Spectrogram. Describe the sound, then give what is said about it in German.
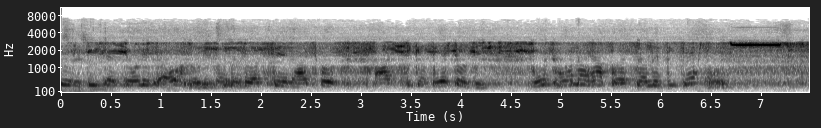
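Two amateur radio transmissions collide, doubling each other, with muffled, band-limited voices talking over each other through steady static hiss, and a brief whistling tone near the end. “Sorry, da habe ich jetzt das selber gedoppelt, bitte nochmal kommen.”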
